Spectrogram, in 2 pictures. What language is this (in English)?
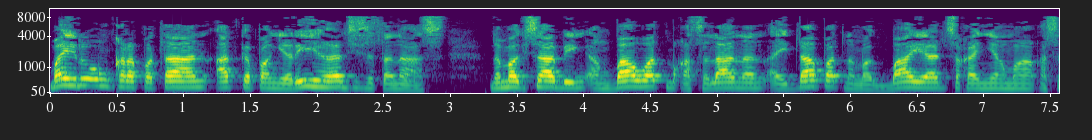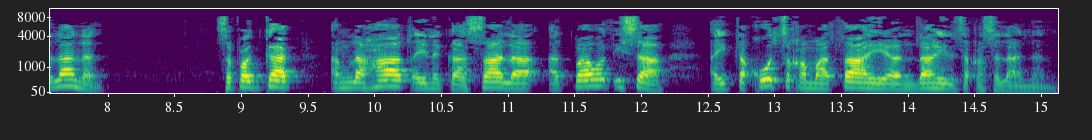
Filipino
